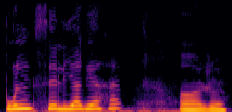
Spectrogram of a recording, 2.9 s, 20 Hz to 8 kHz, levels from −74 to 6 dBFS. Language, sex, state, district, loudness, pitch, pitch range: Hindi, female, Bihar, Patna, -13 LUFS, 210 Hz, 170-280 Hz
